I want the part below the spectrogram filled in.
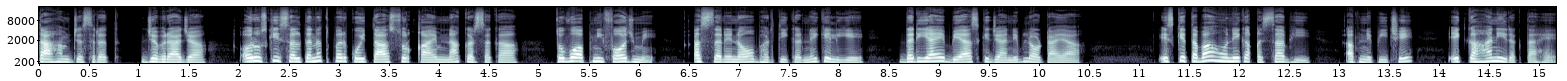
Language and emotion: Urdu, neutral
